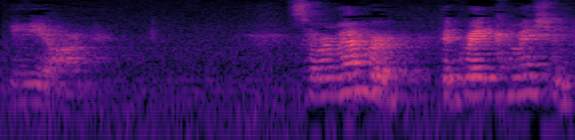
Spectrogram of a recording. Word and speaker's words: aeon: It's the word aeon, or how we often pronounce it in English, eon.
